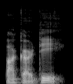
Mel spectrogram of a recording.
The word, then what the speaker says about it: Bacardi: I have used Spanish spellings for all names in this book, with the notable exception of Bacardi, which in Spanish is accented on the final syllable and pronounced Bacardi.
